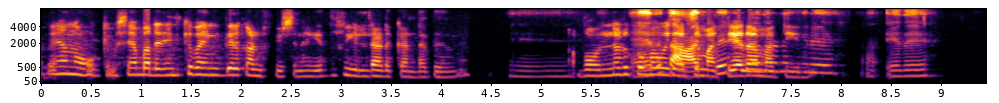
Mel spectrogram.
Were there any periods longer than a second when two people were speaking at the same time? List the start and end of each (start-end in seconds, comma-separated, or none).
6.2-7.8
